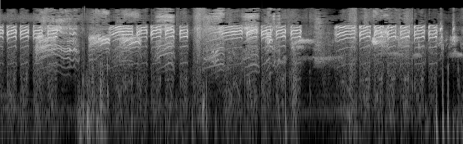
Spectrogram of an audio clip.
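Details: Alarmed small birds, scared by an owl, giving an almost continuous stream of high, shivering chatter with sharp chips overlapping among several callers.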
